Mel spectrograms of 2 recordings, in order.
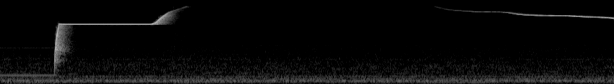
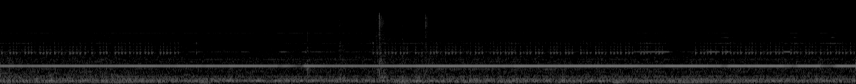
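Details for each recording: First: Electro-Voice T35-type horn tweeter (Klipsch K-77) after diaphragm replacement, fed through a capacitor to block lows and DC; pure tone steps up cleanly then glides down, no buzz, rattle or distortion: normal tweeter tone. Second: Electro-Voice T-35 / Klipsch K-77 horn tweeter after diaphragm replacement, fed a steady ~800 Hz test tone through a capacitor. Faint buzzy edges come and go as the diaphragm is moved; it is misaligned and rubbing inside.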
